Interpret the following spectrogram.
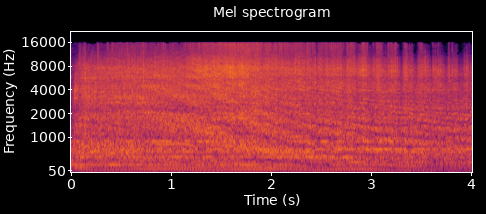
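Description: HEAT-1X rocket's hybrid motor firing at liftoff, a loud rushing noise that starts suddenly and holds steady as the rocket climbs.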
